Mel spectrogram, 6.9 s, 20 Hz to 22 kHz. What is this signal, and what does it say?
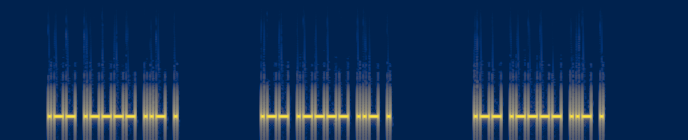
Morse code, heard as a keyed tone, about 40 wpm, 700 Hz. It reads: W1UE W1UE W1UE
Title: Easy Call Signs Repeated 3x - 40wpm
